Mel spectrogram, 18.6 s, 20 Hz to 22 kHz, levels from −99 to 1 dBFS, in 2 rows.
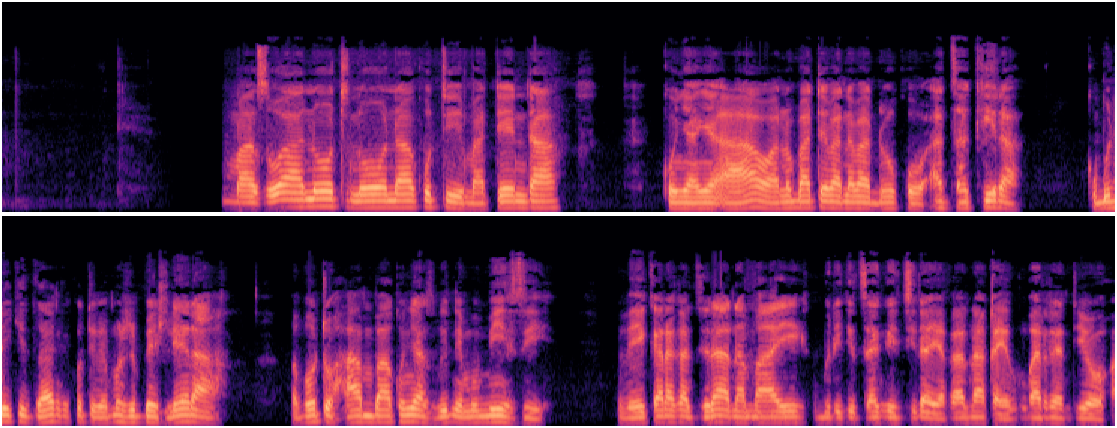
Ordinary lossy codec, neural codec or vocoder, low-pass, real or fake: MP3, 48 kbps; none; 14.4 kHz; real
